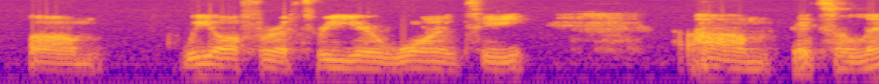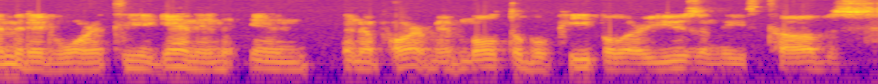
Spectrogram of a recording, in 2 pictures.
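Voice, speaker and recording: At a moderate pace, a man talks with a very deep, low pitch and fairly even intonation. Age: 40s. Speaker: bathtub refinishing business owner. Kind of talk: casual interview.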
